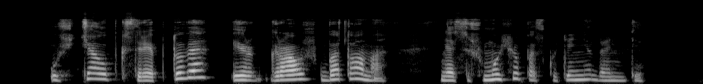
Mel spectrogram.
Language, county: Lithuanian, Kaunas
